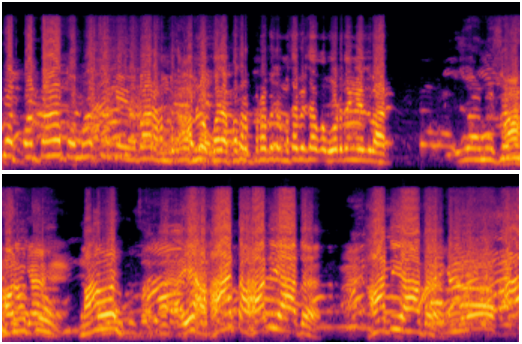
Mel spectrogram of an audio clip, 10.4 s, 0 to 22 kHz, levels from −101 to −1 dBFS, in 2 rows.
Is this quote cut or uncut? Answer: cut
